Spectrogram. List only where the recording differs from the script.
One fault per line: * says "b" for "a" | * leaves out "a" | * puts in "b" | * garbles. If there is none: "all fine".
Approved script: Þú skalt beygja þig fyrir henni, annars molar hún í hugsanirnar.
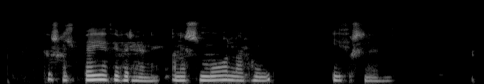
all fine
